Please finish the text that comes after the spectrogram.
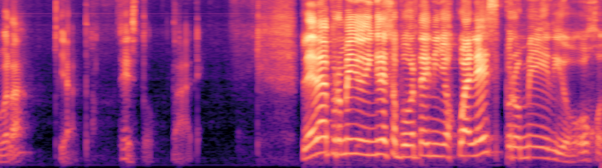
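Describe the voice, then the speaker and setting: Man, high voice, exam-prep tutor who quizzes, then answers. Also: a bit bright. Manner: quizzing, answers own questions. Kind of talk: lecturing through exam questions.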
